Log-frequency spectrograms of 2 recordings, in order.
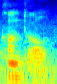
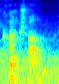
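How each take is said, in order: First: The word is said with a Spanish pronunciation. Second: The word is said with an English pronunciation. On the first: "Spanish people say control" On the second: "English people say control"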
